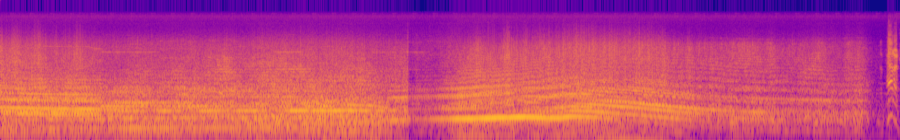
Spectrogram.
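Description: Propeller aircraft engines running low overhead with a steady drone. About eight seconds in the sound cuts to another pass, its pitch rising and falling as the aircraft goes by, then fading.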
